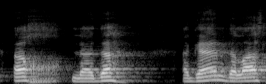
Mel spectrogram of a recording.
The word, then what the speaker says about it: أخلده: We have to make sure this kha we're pronouncing is clear and heavy. Akh, not not light, but heavy. Akhladah.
